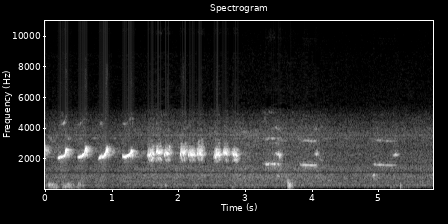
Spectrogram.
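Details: On 25 May 2016 in Concord, North Carolina, USA, a male Northern Mockingbird sings on and on, seemingly never repeating a song: bright, clear whistled phrases, each repeated several times before switching to a new, lower pattern, over faint low background noise.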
